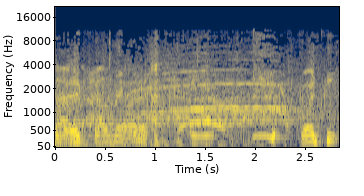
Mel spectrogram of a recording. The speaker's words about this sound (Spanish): Bio Bio, la radio presenta El Informador. Un aplauso.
